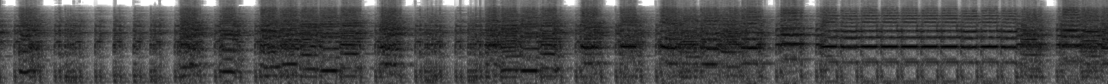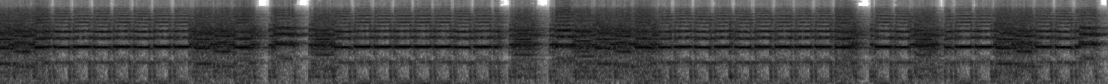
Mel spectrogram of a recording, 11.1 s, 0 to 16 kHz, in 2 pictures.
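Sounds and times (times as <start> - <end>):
chaotic electronic drone: 0.0 - 11.0.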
